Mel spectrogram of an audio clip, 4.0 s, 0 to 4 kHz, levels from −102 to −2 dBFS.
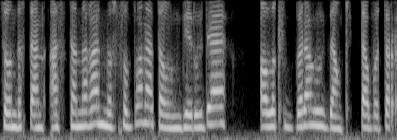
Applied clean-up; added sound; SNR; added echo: neural diffusion model UNIVERSE++.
